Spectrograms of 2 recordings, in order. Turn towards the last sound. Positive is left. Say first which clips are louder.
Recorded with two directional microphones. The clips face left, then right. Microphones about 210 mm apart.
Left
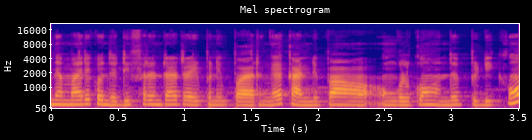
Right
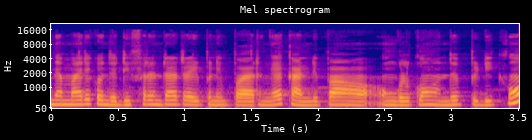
# right 4 dB
turn(degrees=-40)  # may be behind; listen again after turning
